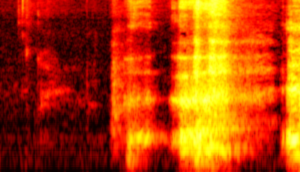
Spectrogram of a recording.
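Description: Near silence, then a woman clears her throat with a short cough about a second in, and begins to speak right at the end.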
